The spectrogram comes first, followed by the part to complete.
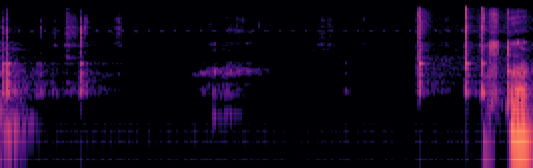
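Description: Small metallic clicks of a thin steel lock pick working the pins of a five-pin Eagle Lock pin-tumbler cylinder under tension: a few faint ticks in the first second, then a cluster of sharper clicks about three seconds in.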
